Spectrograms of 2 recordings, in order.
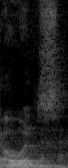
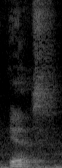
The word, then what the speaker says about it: Owings: David Owings, not spelled like Monroe County Owens. I just asked him about that. But it's Owings, and we're Wowens around here.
